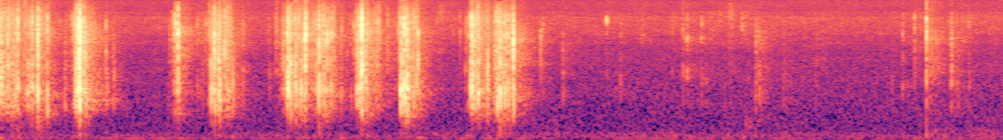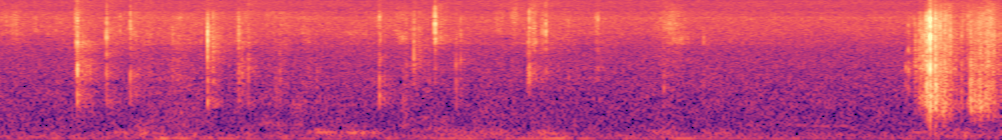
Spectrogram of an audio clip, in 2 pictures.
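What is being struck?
Plastic puzzle cube.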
